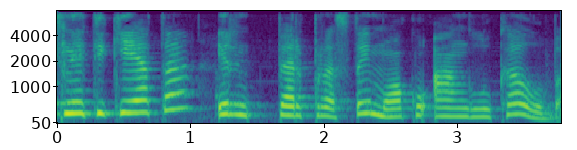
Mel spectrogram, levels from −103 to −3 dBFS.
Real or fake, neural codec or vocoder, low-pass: real; none; 7.2 kHz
